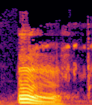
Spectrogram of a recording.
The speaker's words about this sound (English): Must be millions of them in those marshes. The frogs.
